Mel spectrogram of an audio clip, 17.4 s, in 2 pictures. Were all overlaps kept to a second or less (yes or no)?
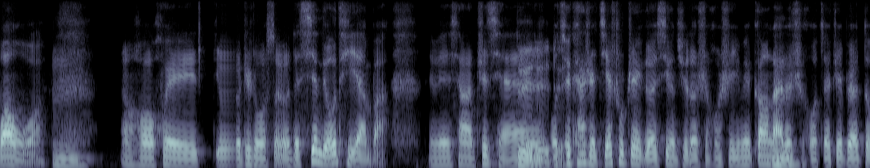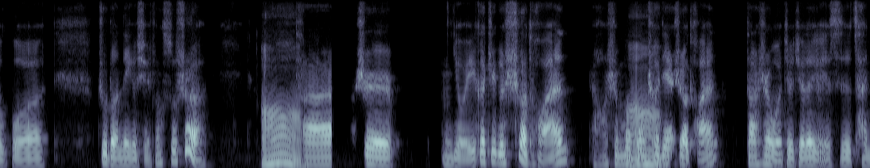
yes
